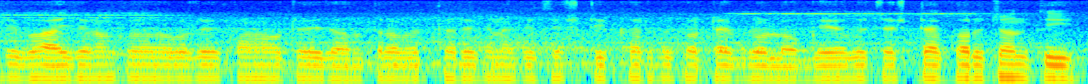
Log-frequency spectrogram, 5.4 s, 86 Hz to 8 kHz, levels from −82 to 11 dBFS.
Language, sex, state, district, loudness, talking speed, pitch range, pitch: Odia, male, Odisha, Khordha, -18 LUFS, 185 wpm, 120-125 Hz, 120 Hz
